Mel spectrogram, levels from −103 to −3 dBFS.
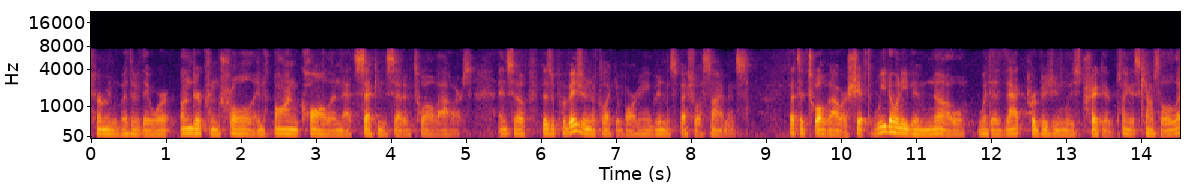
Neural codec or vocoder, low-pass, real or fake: codec, 24 kHz, 0.9 kbps, WavTokenizer, medium speech release version 2; 7.2 kHz; fake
